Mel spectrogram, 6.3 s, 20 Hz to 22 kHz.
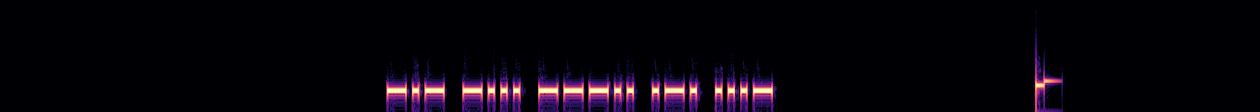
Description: Morse code, heard as a keyed tone, about 38 wpm, 700 Hz. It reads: KB8RV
